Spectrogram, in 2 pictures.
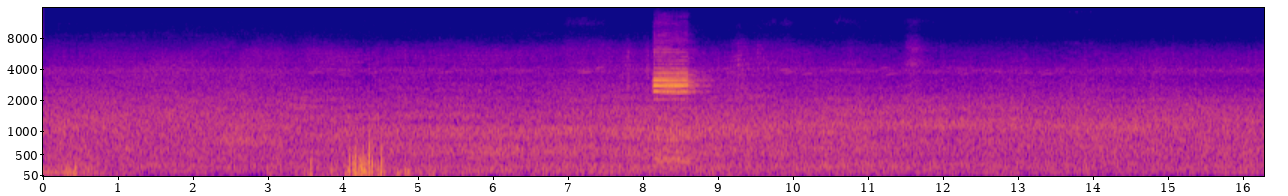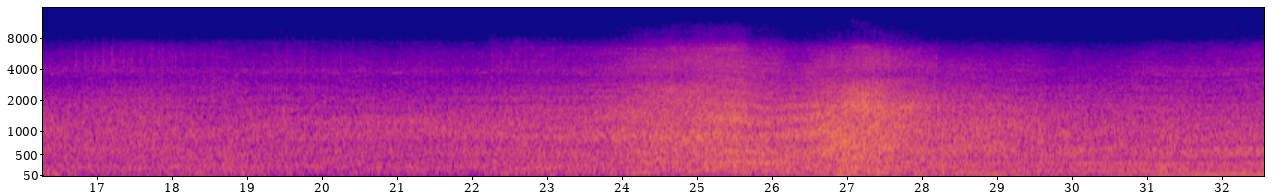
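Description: Road traffic going round a roundabout over a steady hiss. A car horn gives one short toot about eight seconds in. Near the end a vehicle passes close, its engine and tyre noise swelling and then fading.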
